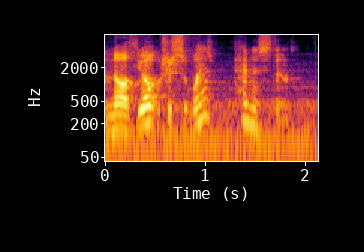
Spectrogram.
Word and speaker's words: Penistone: thing in the world that somebody's surname was Penis Tone.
